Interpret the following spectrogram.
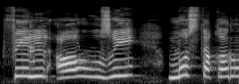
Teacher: فی الأرض مستقر میں سین حروف صفیریہ میں سے تو سین کو ہم نے پراپر طور پہ سیٹی کے ساتھ پڑھنا ہے. سین کو ہم نے اس طرح پڑھنا ہے کہ ہمیں پراپر طور پہ اس کی سیٹی خود سنائی دے. مستقر کے اندر قاف کو بھی ہم نے موٹا کر کے پڑھنا ہے تاکہ قاف اور کاف کے درمیان فرق واضح ہو جائے سننے والے کو بھی اور پڑھنے والے کو بھی.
